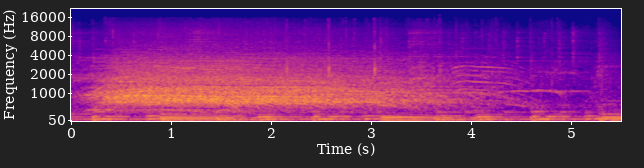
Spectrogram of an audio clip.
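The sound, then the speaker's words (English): A large audience screams and cheers at a performer's call, in a loud, sustained roar over a steady thumping bass line, easing off slightly in the last couple of seconds. “y'all feeling good? Let me hear y'all scream.”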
